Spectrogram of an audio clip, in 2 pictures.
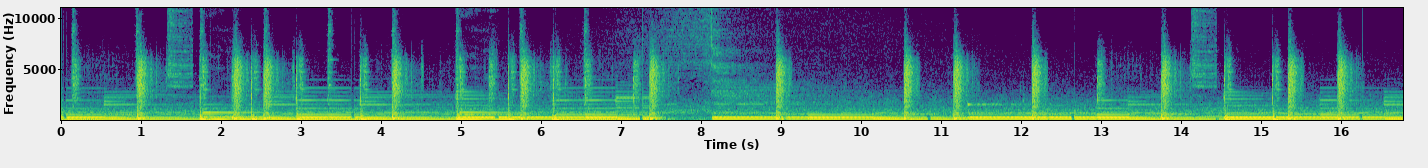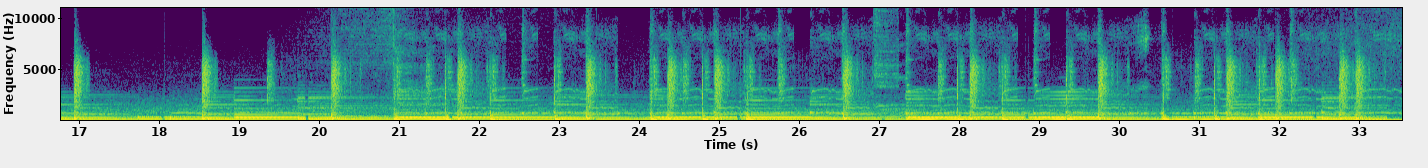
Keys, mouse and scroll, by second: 4.6 click, 6.9 space, 7.1 click, 7.3 space, 8.7 click, 10.6 alt+right click, 11.5-16.5 drag, 19.4 click, 24.2-24.6 typing, 25.3 click, 26.0 v, 26.7 ctrl+t, 27.5-28.2 alt+scroll down 1, 28.4-29.6 shift+drag, 29.6 alt+scroll up 1, 30.1 click, 31.3-33.5 alt+drag.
